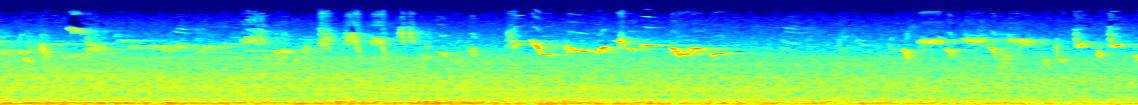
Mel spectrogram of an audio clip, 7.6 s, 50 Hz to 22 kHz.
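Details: Eurasian blackcap male, recorded 3 May 2022, delivering a quick chattering warble of short looping whistled notes, with scattered sharp chips before and after and constant low-pitched environmental noise underneath.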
